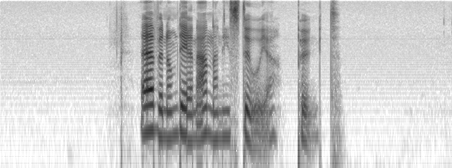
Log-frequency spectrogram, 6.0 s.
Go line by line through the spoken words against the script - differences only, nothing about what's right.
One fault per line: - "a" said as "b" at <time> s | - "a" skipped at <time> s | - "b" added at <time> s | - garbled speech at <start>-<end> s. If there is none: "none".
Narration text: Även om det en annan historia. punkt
none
